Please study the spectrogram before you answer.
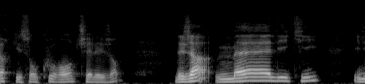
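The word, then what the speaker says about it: مالك: Mais dans la lecture de Hafz que nous nous apprenons, on va dire Maliki. On prolonge parce qu'il y a un alif.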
